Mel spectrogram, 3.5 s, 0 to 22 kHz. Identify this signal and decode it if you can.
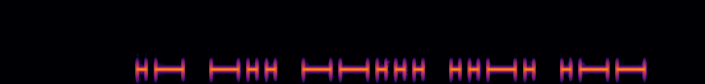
Morse code, heard as a keyed tone, about 26 wpm, 700 Hz. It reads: AD7FW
